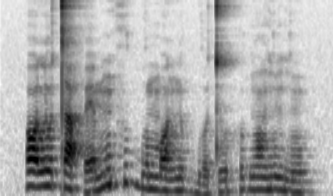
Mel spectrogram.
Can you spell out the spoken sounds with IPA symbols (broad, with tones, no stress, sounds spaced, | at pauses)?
ɔ˦ l o˦ t a˦˨ f ɛ˨˦ m ũ˦ f u˦ ɡ͡b o˦ m ɔ˧ n u˧ ɡ͡b o˨ t u˧ h u˦ ɡ ɔ̃˦ ɡ ũ˦ ɡ ũ˦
